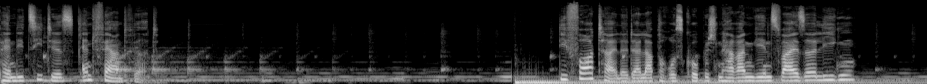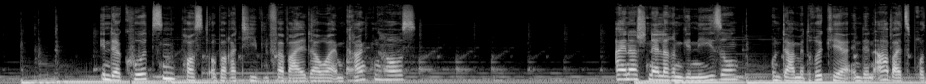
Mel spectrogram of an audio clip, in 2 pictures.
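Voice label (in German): erklärfilm appendektomie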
